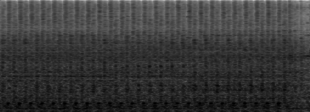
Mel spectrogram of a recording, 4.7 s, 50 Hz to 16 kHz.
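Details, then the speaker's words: 1996 Yamaha G14 gas golf cart that won't start after sitting over winter, tested after a fuel line was trimmed. Steady cranking of about three pulses a second never fires; the fuel pump is not pulling any fuel. "okay so the fuel pump is not pulling any fuel"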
